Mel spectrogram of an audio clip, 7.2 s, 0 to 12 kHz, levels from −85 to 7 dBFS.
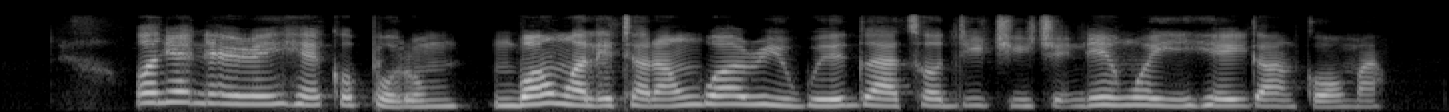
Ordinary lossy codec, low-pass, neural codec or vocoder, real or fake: none; 7.2 kHz; codec, 16 kHz, 0.8 kbps, ZipCodec; fake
